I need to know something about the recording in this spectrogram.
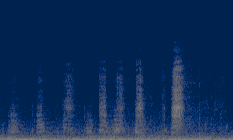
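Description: Black marker pen writing digits on paper: a run of short, faint pen strokes, one a little louder near the end.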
